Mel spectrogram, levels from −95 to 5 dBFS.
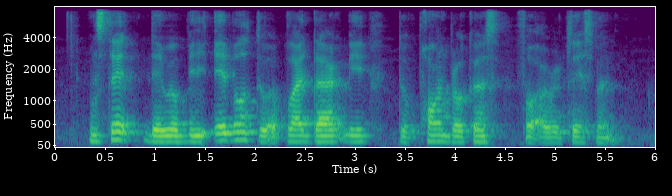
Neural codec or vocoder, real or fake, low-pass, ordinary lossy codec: codec, 24 kHz, 3 kbps, HILCodec; fake; 7.2 kHz; none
